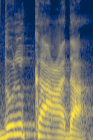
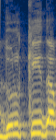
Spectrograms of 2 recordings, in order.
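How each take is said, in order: First: A short 'a' vowel follows the 'kh'. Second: An 'i' vowel follows the 'kh'. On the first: The speaker calls it right. "ദുൽഖഅദ എന്നാണ് അതിൻ്റെ ഉച്ചാരണം" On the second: The speaker calls it wrong. "അങ്ങനെ പല രൂപത്തിലാണ് ആളുകൾ പറയാറുള്ളത്"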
